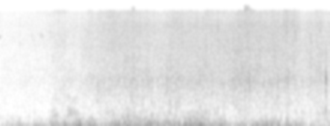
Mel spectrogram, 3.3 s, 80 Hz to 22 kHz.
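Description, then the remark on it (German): A steady headwind of about 5 to 7 km/h at a paragliding launch roars and buffets against the microphone, a continuous low rumble with gusty swells and no voices. “Wir hatten Glück und hatten relativ schönen Gegenwind.”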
